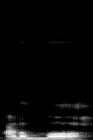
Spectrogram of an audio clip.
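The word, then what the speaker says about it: الله: dengan love dzul jalalah maka lafzul jalalahnya dibaca tebal Allah cara membacanya dibaca tebal dengan bibir sedikit maju Allah ya Allah lalu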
